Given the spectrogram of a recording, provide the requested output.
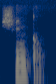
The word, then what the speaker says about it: Shinto: English, you say it Shinto, like Sintoísmo. Shinto.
